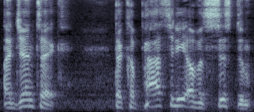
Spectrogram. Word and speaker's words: agentic: over those of a A genetic? Agentic. You don't know, do you? I'm gonna look it up. It's pronounced agentic.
